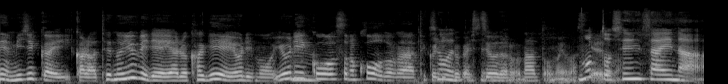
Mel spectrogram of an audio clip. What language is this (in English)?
Japanese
